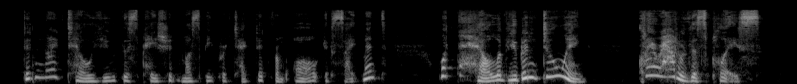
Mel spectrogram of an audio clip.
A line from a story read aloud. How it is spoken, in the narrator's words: whispered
